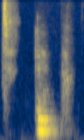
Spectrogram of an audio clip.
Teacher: the breath stream, the air stream stops and then kind of explodes out of your mouth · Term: plosive sounds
